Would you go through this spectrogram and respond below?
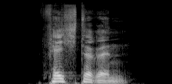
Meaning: female equivalent of Fechter: female fencer
- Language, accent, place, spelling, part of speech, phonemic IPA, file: German, Germany, Berlin, Fechterin, noun, /ˈfɛçtɐʁɪn/, De-Fechterin.ogg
